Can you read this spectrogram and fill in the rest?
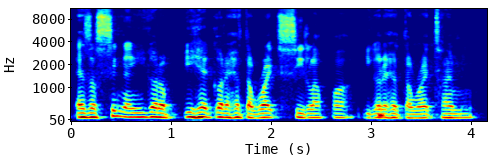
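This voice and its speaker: A young man co-hosting a casual podcast, talking in a halting way with lots of "um" and "yo" interjections. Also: mid-range voice, flat delivery, a little mellow. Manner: halting, many fillers and restarts, says yo often. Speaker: podcast co-host. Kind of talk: casual chat.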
